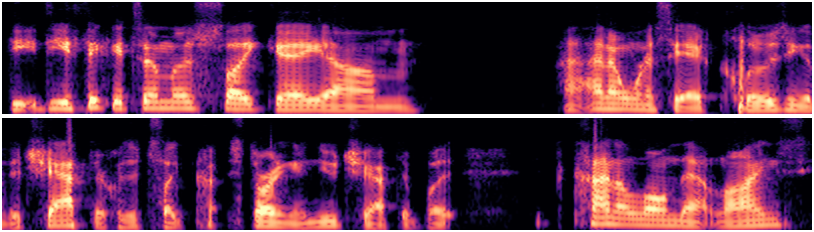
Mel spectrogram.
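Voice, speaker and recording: A man hosting an interview show, voice at a medium pitch. He asks his questions enthusiastically, stumbling and restarting as he goes. The recording is dry, with no room sound. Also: animated, brisk, pushed and bright, no room sound. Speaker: podcast host, interviewer. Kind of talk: casual interview.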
